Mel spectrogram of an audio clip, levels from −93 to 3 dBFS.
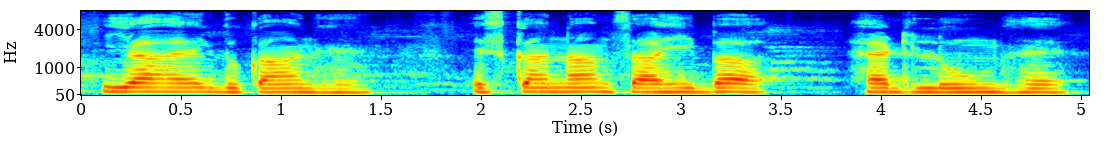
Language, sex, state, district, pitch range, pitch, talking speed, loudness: Hindi, male, Uttar Pradesh, Lalitpur, 140-150 Hz, 145 Hz, 95 wpm, -16 LUFS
